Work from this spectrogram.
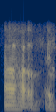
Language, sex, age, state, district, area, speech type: Odia, male, 18-30, Odisha, Kalahandi, rural, conversation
